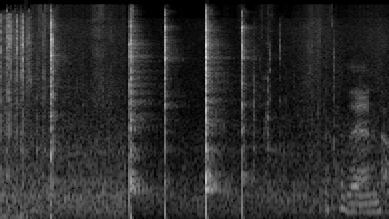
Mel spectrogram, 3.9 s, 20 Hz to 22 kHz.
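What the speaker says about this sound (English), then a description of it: "We're going to torque this to 30 foot-pounds." A torque wrench tightens the oil drain plug on a 2004-2009 Mazda 3, giving several sharp metallic clicks spread unevenly over a few seconds, close and fairly quiet.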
